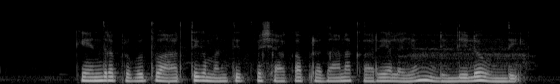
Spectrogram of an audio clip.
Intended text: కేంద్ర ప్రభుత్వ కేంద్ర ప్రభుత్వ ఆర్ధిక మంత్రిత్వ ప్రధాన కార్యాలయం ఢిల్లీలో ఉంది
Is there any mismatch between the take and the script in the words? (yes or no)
yes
